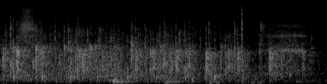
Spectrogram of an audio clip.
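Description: An audience at a church gathering applauds steadily, many hands clapping in a dense, continuous patter that holds for a few seconds, moderately loud, with a faint murmur of voices underneath.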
